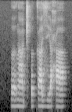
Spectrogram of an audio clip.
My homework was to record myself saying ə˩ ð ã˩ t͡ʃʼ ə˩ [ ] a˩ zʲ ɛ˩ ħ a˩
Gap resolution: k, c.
k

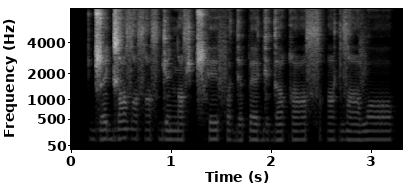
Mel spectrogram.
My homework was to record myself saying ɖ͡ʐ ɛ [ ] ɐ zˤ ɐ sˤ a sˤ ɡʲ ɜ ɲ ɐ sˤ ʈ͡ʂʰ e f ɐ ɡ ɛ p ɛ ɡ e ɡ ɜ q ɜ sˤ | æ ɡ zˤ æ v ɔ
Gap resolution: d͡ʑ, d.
d͡ʑ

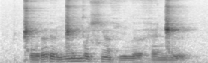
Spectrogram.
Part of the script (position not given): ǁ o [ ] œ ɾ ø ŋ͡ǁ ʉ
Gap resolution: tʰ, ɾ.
ɾ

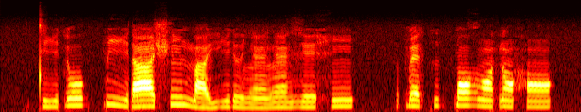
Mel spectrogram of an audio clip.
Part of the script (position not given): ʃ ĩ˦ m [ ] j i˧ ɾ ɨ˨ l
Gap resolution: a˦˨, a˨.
a˨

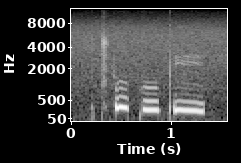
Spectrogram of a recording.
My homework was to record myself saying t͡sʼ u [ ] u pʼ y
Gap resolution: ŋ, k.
k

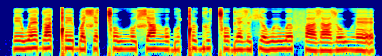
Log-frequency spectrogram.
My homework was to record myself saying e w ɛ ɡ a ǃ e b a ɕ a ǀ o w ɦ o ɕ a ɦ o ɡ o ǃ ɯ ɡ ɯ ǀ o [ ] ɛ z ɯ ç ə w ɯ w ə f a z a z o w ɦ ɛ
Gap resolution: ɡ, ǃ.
ɡ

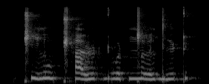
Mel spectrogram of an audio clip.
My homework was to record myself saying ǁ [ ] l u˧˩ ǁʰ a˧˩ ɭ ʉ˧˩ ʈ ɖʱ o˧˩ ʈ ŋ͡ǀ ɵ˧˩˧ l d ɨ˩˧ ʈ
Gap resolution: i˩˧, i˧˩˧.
i˧˩˧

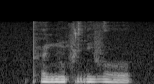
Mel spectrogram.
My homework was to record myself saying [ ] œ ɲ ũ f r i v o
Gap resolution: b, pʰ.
pʰ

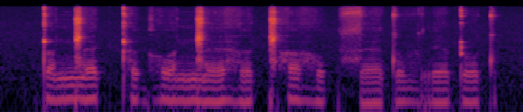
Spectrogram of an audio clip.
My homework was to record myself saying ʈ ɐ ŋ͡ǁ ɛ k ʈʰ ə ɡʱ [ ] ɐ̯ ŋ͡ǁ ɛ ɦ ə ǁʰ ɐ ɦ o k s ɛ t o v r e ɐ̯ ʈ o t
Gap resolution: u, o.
o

